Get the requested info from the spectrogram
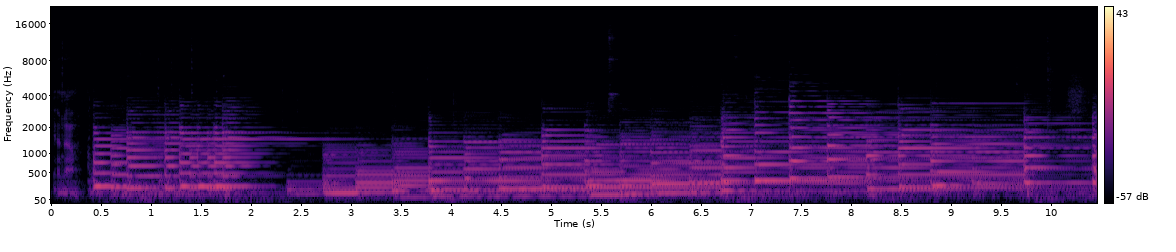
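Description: Upright piano played with both hands: a chord about half a second in, then from about three seconds a slow sequence of overlapping chords and moving notes, sketching a passage in close intervals of a whole step.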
